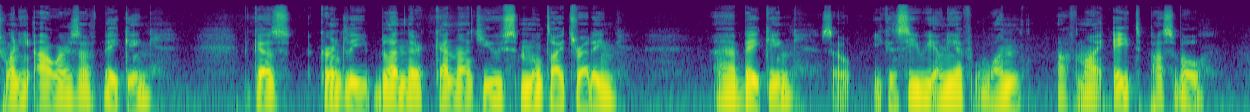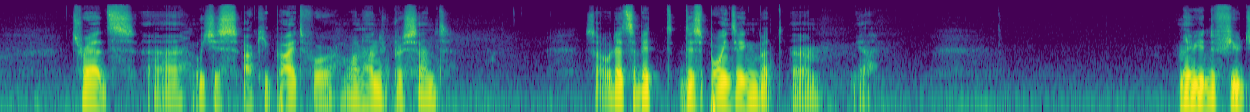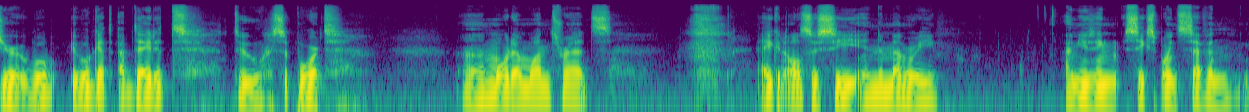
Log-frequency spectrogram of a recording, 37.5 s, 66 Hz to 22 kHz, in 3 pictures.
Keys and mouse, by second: 1.0-2.8 middle drag.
